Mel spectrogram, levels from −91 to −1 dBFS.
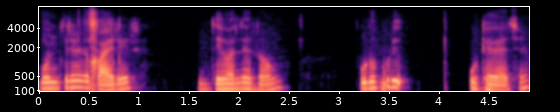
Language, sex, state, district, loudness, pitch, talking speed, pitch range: Bengali, male, West Bengal, Jhargram, -20 LUFS, 155 Hz, 85 wpm, 140-170 Hz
